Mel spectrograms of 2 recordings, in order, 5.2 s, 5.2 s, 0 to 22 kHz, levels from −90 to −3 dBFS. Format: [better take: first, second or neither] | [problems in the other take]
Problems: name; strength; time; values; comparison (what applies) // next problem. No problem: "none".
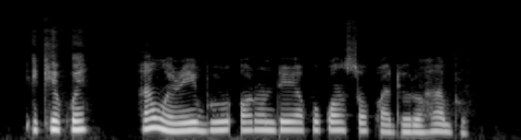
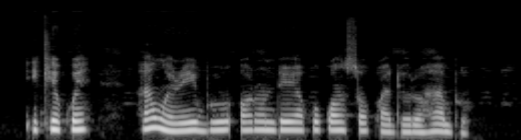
second | noise reduction (neural mask model DeepFilterNet 3)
